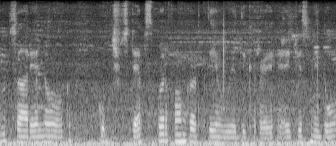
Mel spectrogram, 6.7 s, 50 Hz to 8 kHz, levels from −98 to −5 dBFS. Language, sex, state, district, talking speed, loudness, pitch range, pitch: Hindi, male, Maharashtra, Mumbai Suburban, 105 wpm, -22 LUFS, 100-125 Hz, 115 Hz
